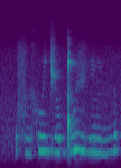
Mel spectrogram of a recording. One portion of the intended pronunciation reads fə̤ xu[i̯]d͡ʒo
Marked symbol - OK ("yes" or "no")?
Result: yes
